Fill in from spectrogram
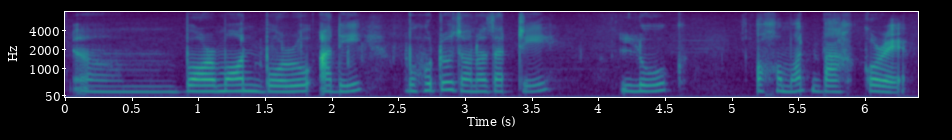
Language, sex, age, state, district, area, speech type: Assamese, female, 18-30, Assam, Dibrugarh, rural, spontaneous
